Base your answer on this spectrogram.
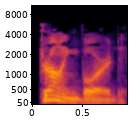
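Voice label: "drawing board" American English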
